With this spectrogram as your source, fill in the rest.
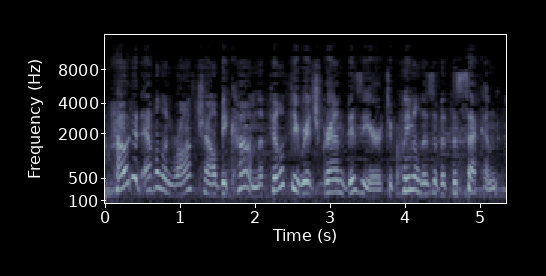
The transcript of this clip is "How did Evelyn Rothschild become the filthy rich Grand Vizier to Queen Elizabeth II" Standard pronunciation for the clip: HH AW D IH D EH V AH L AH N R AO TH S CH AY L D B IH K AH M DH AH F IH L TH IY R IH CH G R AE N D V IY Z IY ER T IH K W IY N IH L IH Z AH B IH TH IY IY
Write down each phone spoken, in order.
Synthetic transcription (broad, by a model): HH AW D IH D EH V AH L AH N R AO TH CH AY L D B IH K AH M DH AH F IH L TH IY R IH CH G R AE N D V IY Z IY ER T IH K W IY N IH L IH Z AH B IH TH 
